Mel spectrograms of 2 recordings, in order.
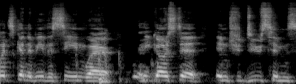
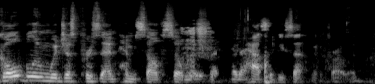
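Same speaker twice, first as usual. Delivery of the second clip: ordinary talk, nothing marked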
